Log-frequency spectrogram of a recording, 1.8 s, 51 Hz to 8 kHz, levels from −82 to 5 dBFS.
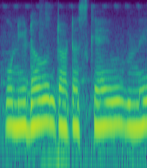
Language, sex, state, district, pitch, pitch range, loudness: Telugu, female, Telangana, Karimnagar, 185 Hz, 180-190 Hz, -12 LUFS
